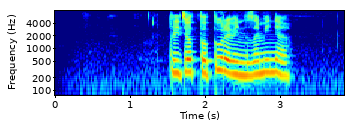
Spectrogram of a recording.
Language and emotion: Russian, neutral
